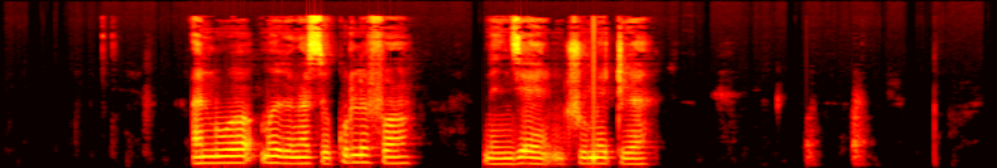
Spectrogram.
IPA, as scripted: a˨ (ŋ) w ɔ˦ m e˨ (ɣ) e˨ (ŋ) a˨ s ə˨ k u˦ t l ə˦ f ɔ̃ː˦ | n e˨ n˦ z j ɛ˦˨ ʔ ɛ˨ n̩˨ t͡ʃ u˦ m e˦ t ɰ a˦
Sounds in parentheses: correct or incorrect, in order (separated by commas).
incorrect, correct, correct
